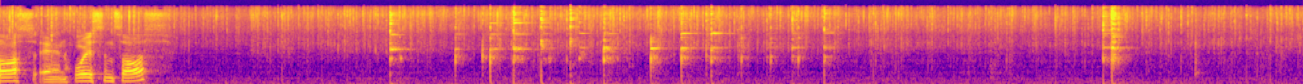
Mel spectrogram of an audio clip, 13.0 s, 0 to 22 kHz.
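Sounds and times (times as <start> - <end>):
metal spoon clinking in a metal bowl: 3.9 - 8.5, 11.0 - 11.4.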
